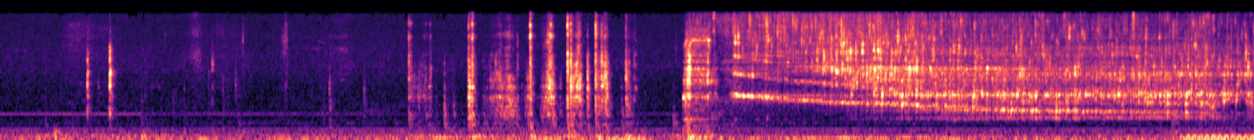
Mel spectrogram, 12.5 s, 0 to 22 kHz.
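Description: Small clicks of a faucet aerator being handled and screwed onto a chrome spout. About seven seconds in, the tap opens and a thin stream of water runs into a plastic measuring jug, with a ringing pitch that slowly falls. The stream is thin because a water-saving aerator limits the flow to about 100 ml in 5 seconds.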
